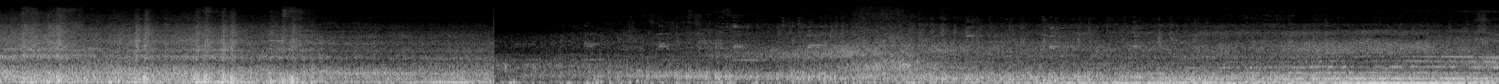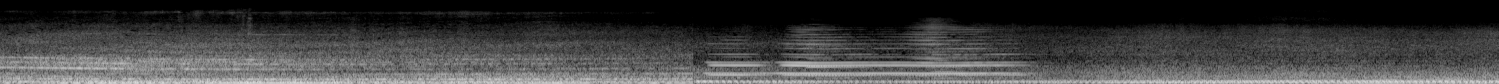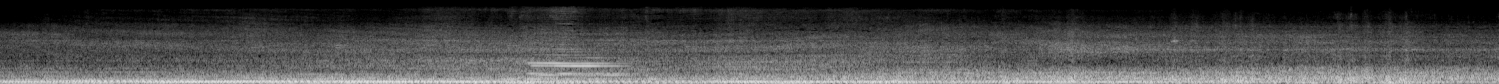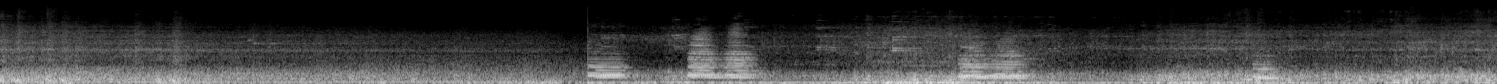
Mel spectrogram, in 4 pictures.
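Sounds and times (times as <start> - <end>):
train horn: 12.5 - 19.0, 20.8 - 25.4, 35.1 - 36.5, 50.8 - 52.7, 54.5 - 55.4, 57.4 - 57.9
diesel locomotive rumble: 25.2 - 59.9.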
